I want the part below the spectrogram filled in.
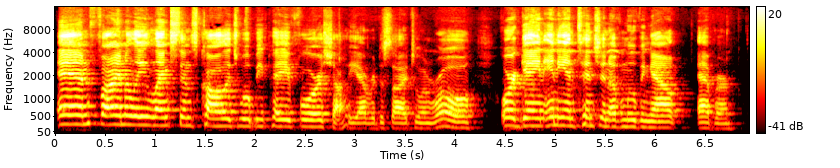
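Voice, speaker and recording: Awkward official lawyer-type executor actress, mid voice, formal but hesitant, comedy read. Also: female voice, mid-range voice, animated, brisk, close to an everyday voice. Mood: officious. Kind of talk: live comedy table read.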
